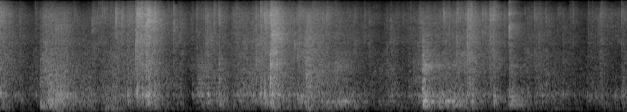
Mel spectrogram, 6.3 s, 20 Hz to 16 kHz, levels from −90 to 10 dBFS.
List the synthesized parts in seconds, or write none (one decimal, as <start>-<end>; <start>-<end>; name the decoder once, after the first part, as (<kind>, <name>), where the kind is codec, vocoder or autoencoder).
1.8-3.7 (vocoder, Vocos); 4.2-5.7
